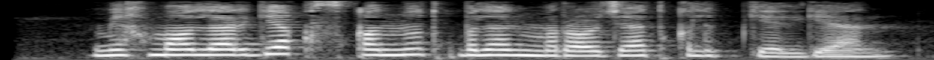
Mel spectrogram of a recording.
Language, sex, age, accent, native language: Uzbek, female, 18-24, Namangan, Uzbek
